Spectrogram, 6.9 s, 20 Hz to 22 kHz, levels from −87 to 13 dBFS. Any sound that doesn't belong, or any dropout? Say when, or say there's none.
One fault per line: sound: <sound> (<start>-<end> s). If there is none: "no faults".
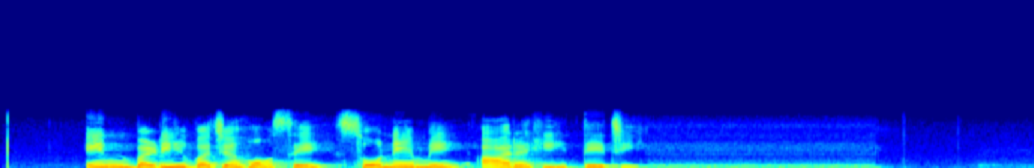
no faults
